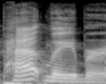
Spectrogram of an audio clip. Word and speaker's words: Patlabor: It's just funny because I started saying it Pat labor, and people were like, "Oh, are you sure that's the right way to say it?" And I'm like, "The answer is yes.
